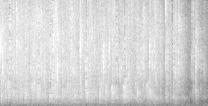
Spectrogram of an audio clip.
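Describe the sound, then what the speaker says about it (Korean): A congregation at a church Christmas thanksgiving service applauds the infant and children's departments, a dense, even patter of many hands with no voices, like rain. "우리 영유아부하고 어린이부에게 박수 한번 쳐주시기 바랍니다"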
